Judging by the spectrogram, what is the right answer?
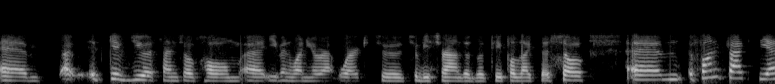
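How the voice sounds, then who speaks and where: Here a woman speaks. Her pace is moderate. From Turkey, Istanbul. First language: Turkish. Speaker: management consultant. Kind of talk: webinar introduction. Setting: conference call.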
